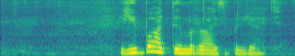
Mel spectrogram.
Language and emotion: Russian, angry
